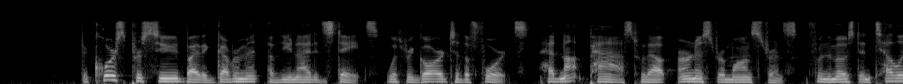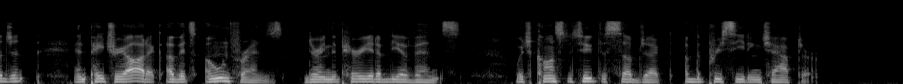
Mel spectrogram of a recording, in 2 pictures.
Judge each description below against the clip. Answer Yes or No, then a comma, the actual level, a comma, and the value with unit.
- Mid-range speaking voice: No, low, 120 Hz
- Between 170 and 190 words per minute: No, average, 150 wpm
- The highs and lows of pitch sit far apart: No, average, 2.8 semitones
